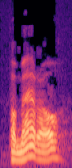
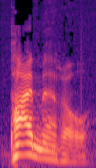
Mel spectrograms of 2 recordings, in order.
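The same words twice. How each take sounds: First: It uses the common, everyday pronunciation. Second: It uses the local town pronunciation. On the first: The speaker calls it wrong. "I pronounced it just the same way as you would" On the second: The speaker calls it right. "It was Pimento"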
